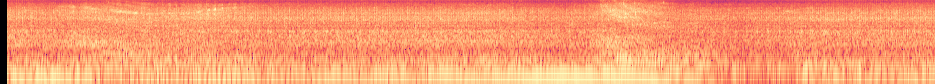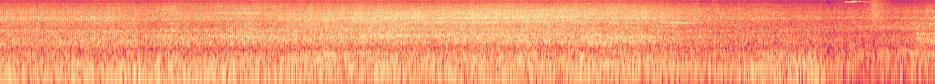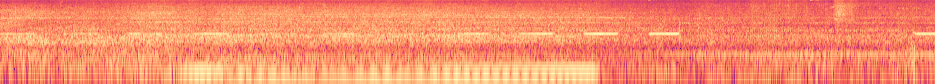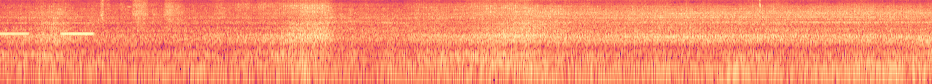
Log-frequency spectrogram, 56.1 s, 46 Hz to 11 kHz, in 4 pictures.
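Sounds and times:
truck engine idling: 0:28.6 - 0:56.0.

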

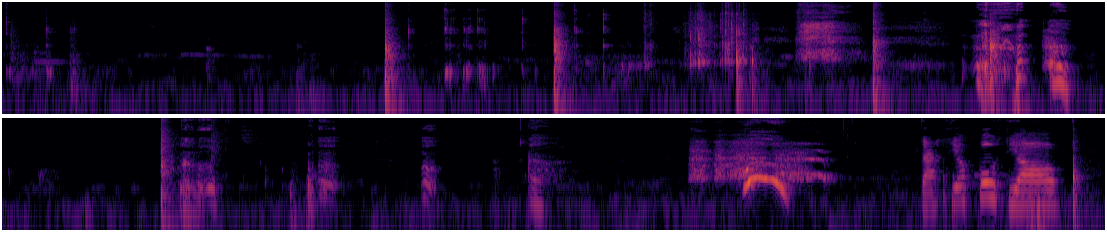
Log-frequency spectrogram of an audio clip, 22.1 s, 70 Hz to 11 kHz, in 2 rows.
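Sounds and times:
plastic cup knocking on table: 0:06.8 - 0:07.6.

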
